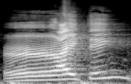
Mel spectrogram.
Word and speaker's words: writing: And then writing, W. But it's pronounced with silent W. Writing.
